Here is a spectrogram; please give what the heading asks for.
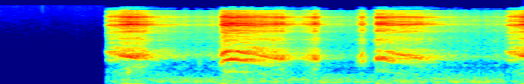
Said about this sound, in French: Un corbeau.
